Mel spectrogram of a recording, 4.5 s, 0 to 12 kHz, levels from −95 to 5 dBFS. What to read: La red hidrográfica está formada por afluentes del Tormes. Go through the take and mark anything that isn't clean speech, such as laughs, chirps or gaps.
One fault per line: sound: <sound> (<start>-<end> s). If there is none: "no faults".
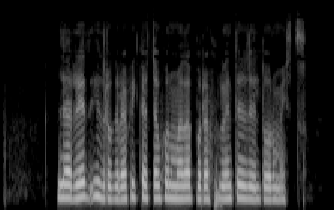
sound: dropout (3.9-3.9 s)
